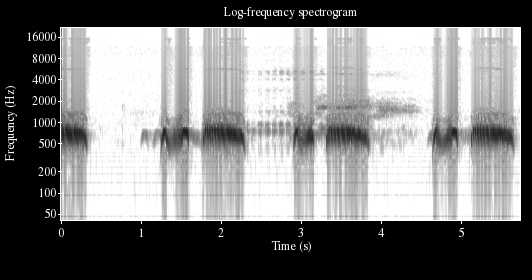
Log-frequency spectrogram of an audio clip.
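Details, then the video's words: Spotted dove coos played to prompt other doves to call: three phrases of a looping hooked double note and a long rough coo, with faint stuttering soft notes between them. "cu cườm gù thúc bài bản giúp bổi rất xiếng gáy"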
